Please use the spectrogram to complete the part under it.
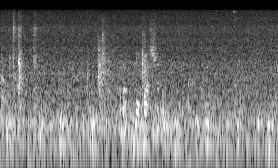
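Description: A washing machine door clicks open.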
